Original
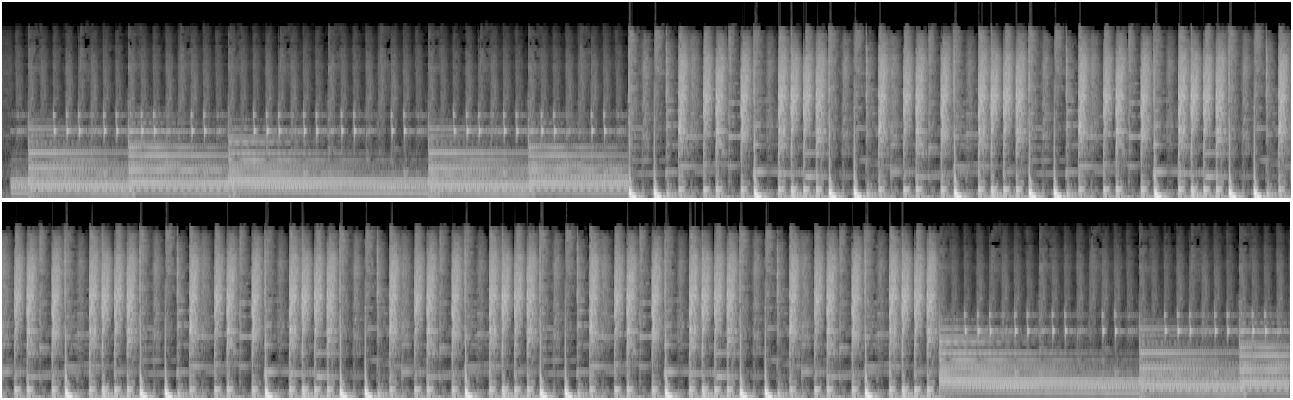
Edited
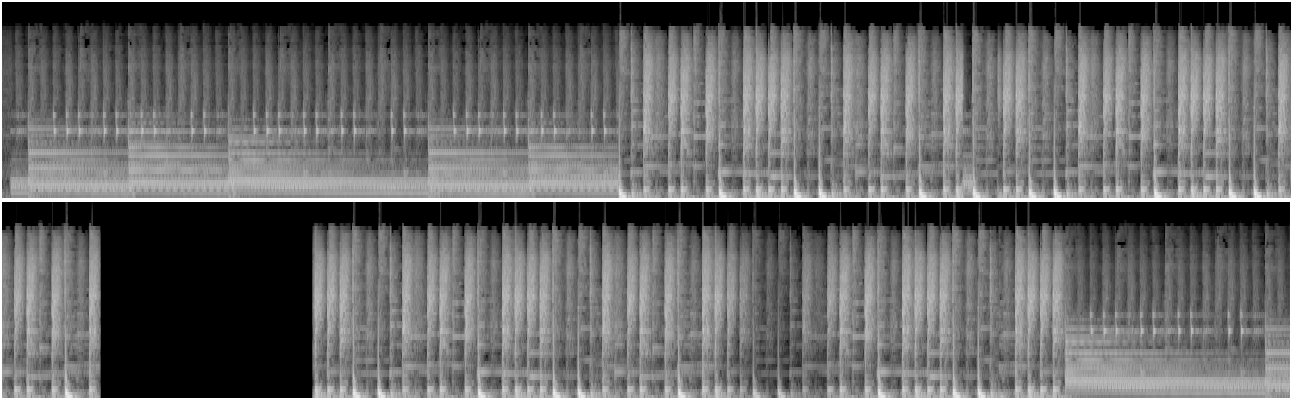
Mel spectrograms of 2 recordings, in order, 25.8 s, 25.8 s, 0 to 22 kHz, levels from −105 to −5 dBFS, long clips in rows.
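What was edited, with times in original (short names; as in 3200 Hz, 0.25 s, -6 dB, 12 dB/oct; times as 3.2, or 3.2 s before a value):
6.17–6.52 move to 9.96
13.87 insert silence 2.13 s
17.88–19.2 dip -11 dB, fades 0.28 s
20.73–21.6 cut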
